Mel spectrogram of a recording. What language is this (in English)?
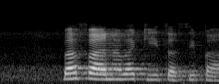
Swati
